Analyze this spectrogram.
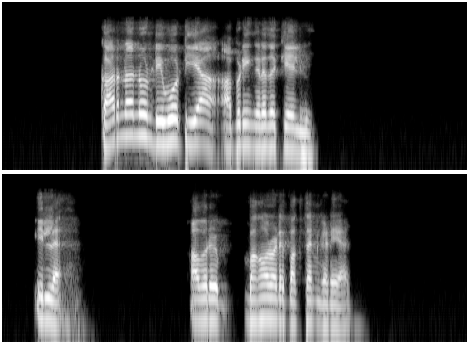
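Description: A young man speaks calmly into a headset microphone, heard over an online call.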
